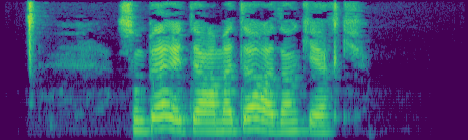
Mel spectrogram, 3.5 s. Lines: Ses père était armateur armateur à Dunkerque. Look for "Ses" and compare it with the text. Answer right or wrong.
wrong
